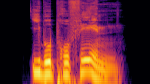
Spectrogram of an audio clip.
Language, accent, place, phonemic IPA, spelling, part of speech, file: German, Germany, Berlin, /ˌiːbuproˈfeːn/, Ibuprofen, noun, De-Ibuprofen.ogg
- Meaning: ibuprofen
